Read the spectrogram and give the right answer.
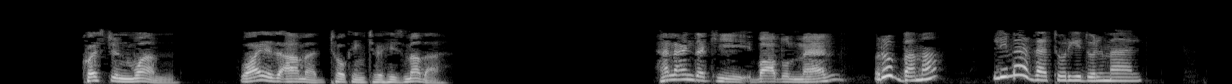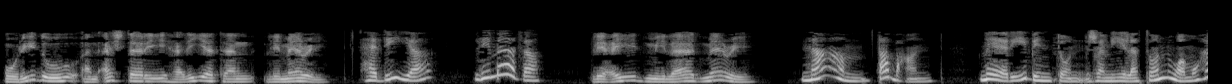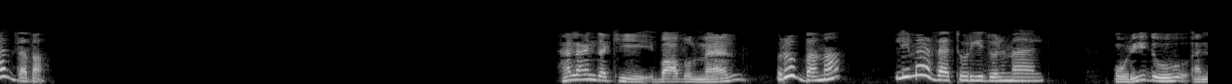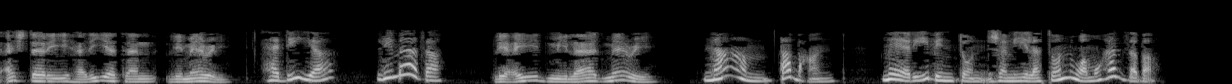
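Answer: He wants some money to buy a birthday present for Mary.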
